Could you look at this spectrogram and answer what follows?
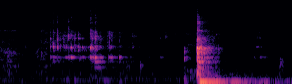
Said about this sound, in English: So at this point, I'm going to take a drink of water.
